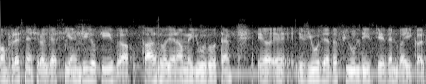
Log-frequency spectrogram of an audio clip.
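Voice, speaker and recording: The recording has audible room echo. Noticeable background noise runs underneath. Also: man. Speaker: school science teacher. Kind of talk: lecture. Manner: halting, many fillers and restarts.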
